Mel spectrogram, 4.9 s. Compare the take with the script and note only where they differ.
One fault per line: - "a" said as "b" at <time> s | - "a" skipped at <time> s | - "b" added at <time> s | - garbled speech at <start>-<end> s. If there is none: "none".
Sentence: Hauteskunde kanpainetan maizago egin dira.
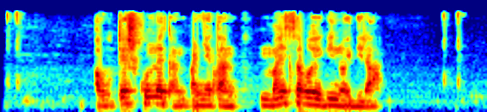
- "ohi" added at 3.4 s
